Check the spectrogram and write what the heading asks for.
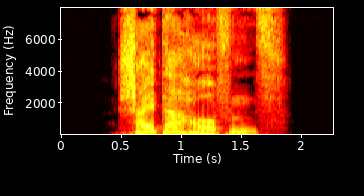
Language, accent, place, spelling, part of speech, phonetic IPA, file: German, Germany, Berlin, Scheiterhaufens, noun, [ˈʃaɪ̯tɐˌhaʊ̯fn̩s], De-Scheiterhaufens.ogg
- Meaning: genitive singular of Scheiterhaufen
